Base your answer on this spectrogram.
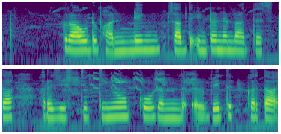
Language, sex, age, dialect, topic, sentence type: Hindi, female, 60-100, Kanauji Braj Bhasha, banking, statement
